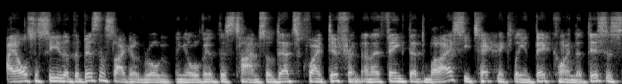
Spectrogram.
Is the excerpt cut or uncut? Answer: uncut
